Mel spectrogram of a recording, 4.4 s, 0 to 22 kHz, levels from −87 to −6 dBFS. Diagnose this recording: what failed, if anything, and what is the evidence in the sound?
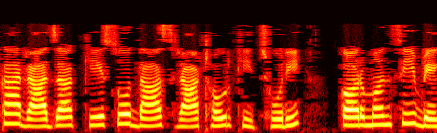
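Codec stage: the speech sounds ringing and washy throughout, hiss breathing with it, nothing above 10.1 kHz. Likely heavy WMA compression, fitting roughly 24 kbps.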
